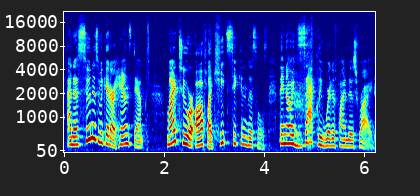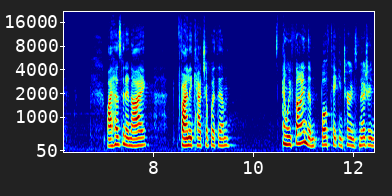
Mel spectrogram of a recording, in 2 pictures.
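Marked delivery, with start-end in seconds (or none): none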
